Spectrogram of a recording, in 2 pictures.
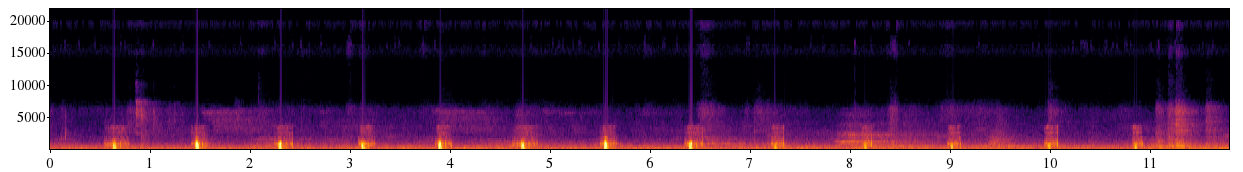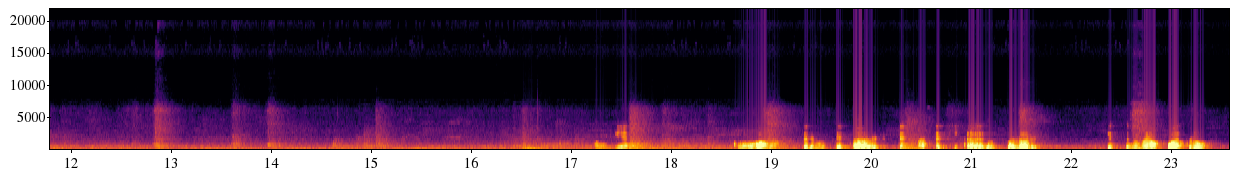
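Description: Regular tapping beats at about 75 a minute grow fainter and fade out as the cuff deflates. Louder rustling and handling noise follow. These are Korotkoff sounds: the first taps mark systolic pressure and their disappearance marks diastolic pressure, here a reading of 136/80 mmHg.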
